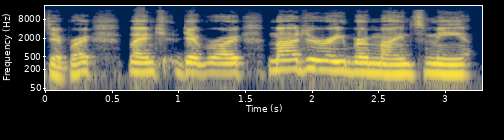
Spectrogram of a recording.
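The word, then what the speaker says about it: Devereaux: So Essie Cobb definitely reminds me of Blanch Deo. I keep saying her name wrong, but it is Dero.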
